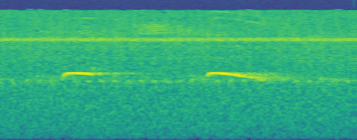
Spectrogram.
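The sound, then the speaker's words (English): Rainforest ambience in the Andes Mountains of Colombia, along the Anchicaya River: a steady high insect drone and soft hiss, with two short, clear bird whistles about a second apart rising above it. Nobody speaks. “A few square miles of rainforest in the middle of the Andes Mountains in Colombia.”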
